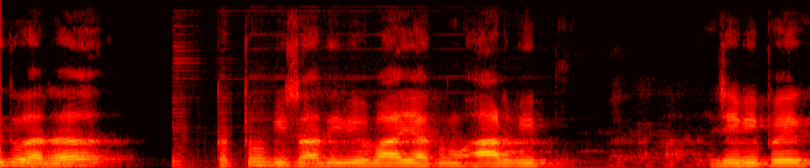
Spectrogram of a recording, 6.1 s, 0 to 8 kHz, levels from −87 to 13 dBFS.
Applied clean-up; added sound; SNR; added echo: neural separator model SepFormer DNS4.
